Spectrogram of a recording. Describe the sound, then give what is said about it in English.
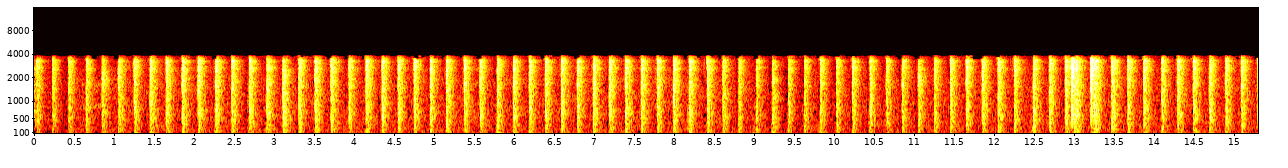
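A deck of tarot cards being shuffled, a steady run of quick, crisp slaps and clicks repeating about four times a second for the whole stretch, with no talking. “So I'm going to now just shuffle and clear this deck.”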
